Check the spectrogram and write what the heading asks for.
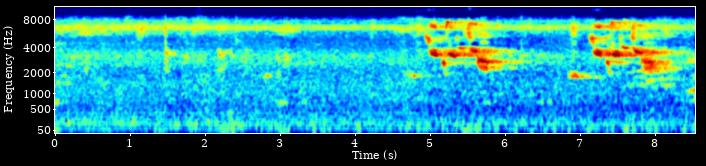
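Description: Small birds chirping: two loud bursts of quick, high chirps, about five and seven seconds in.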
